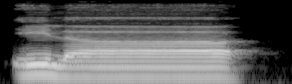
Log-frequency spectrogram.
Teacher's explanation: نون زبر نا، ان، حمزہ زیر ای، ان ای، لام کھڑا زبر لا، ایلا، یہاں یہ یا جو ہے یہ زائد ہے، اس یا کو ہم نہیں پڑھیں گے۔ ایلا، لام کو ہم ایک الف تک کھینچ کر پڑھیں گے کیونکہ یہاں پہ کھڑا زبر آ رہا ہے، اور کھڑا زبر الف مدہ کے قائم مقام ہے۔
